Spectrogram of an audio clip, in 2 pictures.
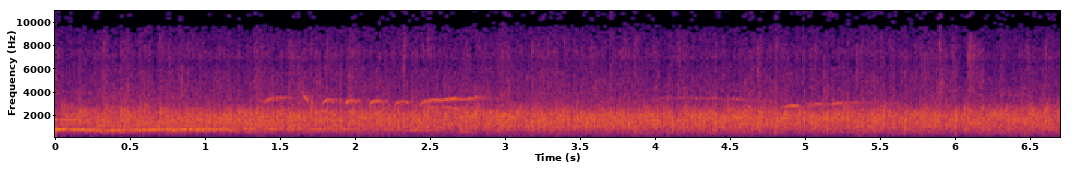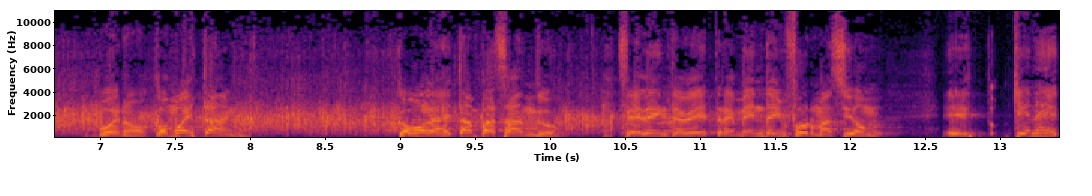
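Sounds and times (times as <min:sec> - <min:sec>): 
audience applause: 0:00.0 - 0:11.5
faint whistle: 0:01.4 - 0:03.0, 0:04.0 - 0:05.4
speech: 0:07.0 - 0:08.1, 0:09.0 - 0:13.3.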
